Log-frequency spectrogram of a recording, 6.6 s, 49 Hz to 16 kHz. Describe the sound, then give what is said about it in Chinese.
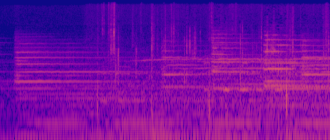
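A clock tower bell chimes from the Customs House on Shanghai's Bund in the 1965 scene. Fairly faint, sustained ringing tones overlap and linger, with a few new strikes layered over the hum. “你们办公室离外滩很近吗？都可以听见海关的钟声了啊。”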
